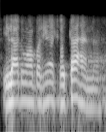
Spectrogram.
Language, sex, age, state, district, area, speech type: Hindi, male, 18-30, Bihar, Begusarai, rural, conversation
